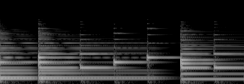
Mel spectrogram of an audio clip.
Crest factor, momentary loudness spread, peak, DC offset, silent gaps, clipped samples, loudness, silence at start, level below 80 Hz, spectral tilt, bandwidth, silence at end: 18 dB; 6 LU; -10 dBFS; under 0.1%; none; under 0.1%; -28 LUFS; 0 s; -68 dBFS; -5 dB/octave; 9 kHz; 0 s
